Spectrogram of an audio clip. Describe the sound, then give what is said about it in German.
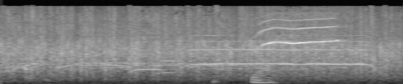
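An audience applauds steadily after a song performance, a dense wash of clapping that swells slightly toward the end, with a brief voice and some whistle-like tones cutting through near the close. “ein Applaus jetzt bitte.”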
